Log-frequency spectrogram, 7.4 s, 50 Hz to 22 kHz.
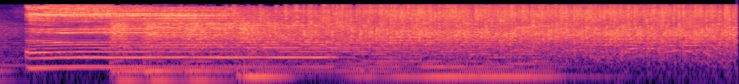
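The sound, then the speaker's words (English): Loud audience applause and cheering at a presidential rally, rising abruptly and holding strong and steady, with sustained musical tones fading out during the opening seconds. “That just broke the record for presidential applause right there. That was like 20 minutes of applause.”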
